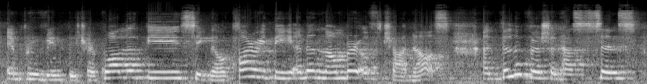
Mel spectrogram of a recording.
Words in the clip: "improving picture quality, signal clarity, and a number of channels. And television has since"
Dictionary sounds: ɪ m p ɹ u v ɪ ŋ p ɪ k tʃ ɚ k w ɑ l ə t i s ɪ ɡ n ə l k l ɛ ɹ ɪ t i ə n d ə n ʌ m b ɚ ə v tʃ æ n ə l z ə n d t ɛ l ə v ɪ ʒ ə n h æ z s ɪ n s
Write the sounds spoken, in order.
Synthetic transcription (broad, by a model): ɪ m p ɹ u v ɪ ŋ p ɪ tʃ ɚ k w ɑ l ə t i s ɪ ɡ n ə l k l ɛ ɹ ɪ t i ə n d ə n ʌ m b ɚ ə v tʃ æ n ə l s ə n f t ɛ l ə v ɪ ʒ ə n h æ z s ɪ n s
